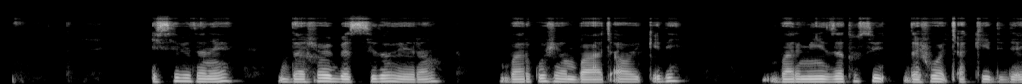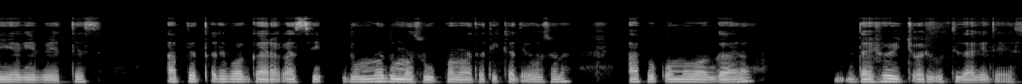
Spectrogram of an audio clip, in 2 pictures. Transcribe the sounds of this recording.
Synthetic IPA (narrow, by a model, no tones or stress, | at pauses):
ʔɪsːɪbɪt̪ɐne | d̪ɐʃɔjbɛsːɪd̪ɔhe̞ːɾɐn | bɐɾkʊʃ̬ɪjɐnbaːt͡ʃʼa̰ɔjkʼːɪd̪ɪ | bɐɾmiːzɐt̪ʊsːɪ | d̪ɐʃʊwat͡ʃʼɐkːiːd̪ɪd̪ɛʔɪjaɡe̞ːbe̞ːt̪ːe̞ːs | ʔɐpːɛt̪ʼɐd̪ɛbɐɡːaːɾɐ̰kʼɐsːɪ | d̪ʊmːɐd̪ʊmːɐsuːpːɐmaːt̪ɐt̪ɪkːɐd̪ɛ̰ʔo̞ːsɔnɐ | ʔɐpːɛkʼɔmːɔbɐɡːaːɾɐ | d̪ɐʃ̬ɔjt͡ʃʼɔɾɪʔʊt̪ːɪd̪aːɡe̞ːd̪ɛ̰ʔe̞̰ːs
